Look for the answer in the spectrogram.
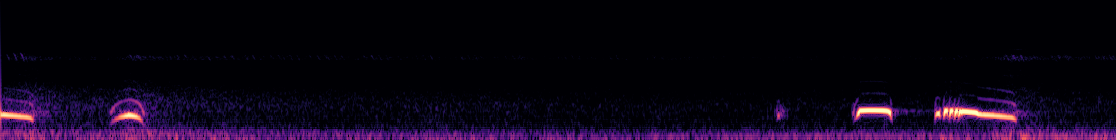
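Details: Spotted dove decoy cooing to provoke other doves: the end of one phrase with a falling coo and arched note, a pause of several seconds, then a short note followed by a long descending coo.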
